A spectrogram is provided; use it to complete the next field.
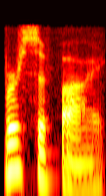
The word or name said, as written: versify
